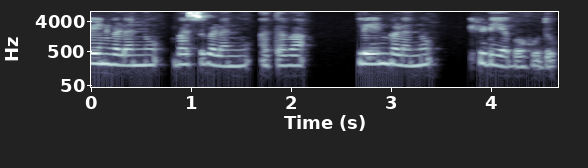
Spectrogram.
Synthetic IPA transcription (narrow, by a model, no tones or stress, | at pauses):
ʈɾeːnɡɐɭɐnːubɐsːuɡɐɭɐnːuɐt̪ʰɐʋaː | pleːnɡɐɭɐnːu | hiɽijɐbɐɦud̪u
